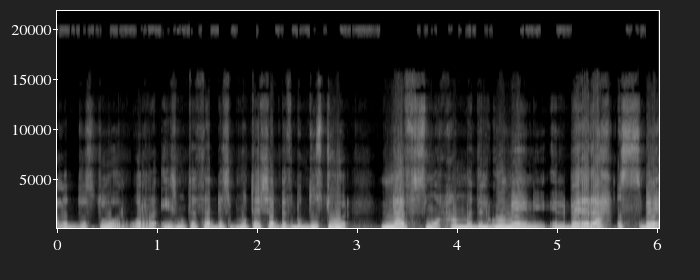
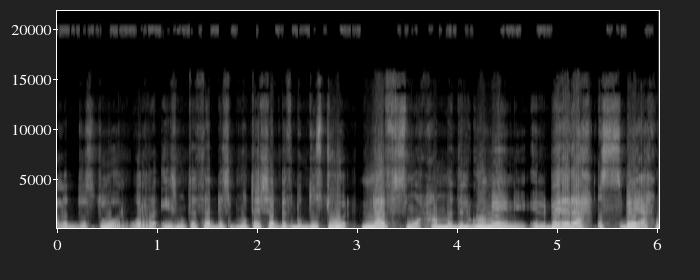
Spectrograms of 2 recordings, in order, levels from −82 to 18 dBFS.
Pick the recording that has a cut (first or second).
second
